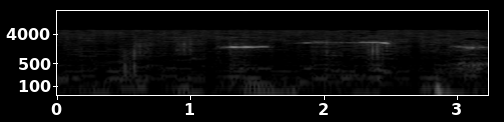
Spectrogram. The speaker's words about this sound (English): Oh, shucks, I never could whistle.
